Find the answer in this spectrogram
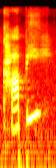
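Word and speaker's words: caapi: the a sounds really there's only two words in Portuguese with a a so two words that utilize a a a double A for the a sound and those two words are katinga katinga like that and copy c a a p i so with the exception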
